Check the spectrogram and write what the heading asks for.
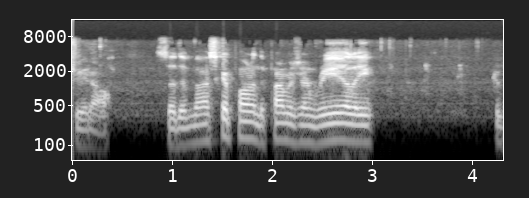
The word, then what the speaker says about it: mascarpone: thing here we have mascarpone cheese yes i said it right mascarpone so instead of just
